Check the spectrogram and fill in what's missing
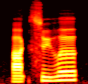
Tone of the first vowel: low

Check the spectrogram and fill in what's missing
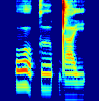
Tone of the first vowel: falling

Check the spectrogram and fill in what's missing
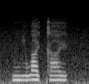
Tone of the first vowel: low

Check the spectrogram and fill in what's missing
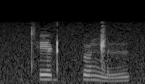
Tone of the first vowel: high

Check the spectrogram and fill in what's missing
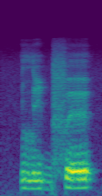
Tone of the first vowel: low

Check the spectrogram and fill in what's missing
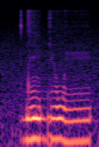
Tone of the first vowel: high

